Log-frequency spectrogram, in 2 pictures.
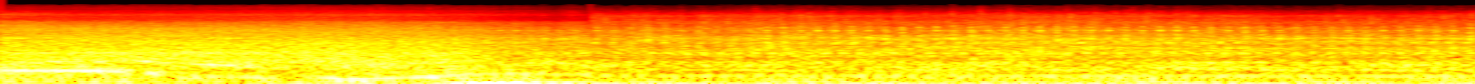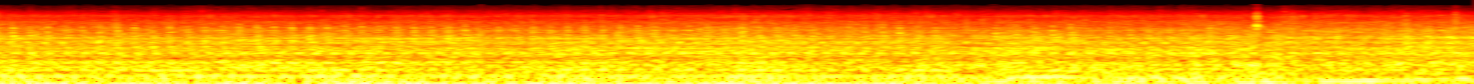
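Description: Bass boat's motor running with a steady low rumble.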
